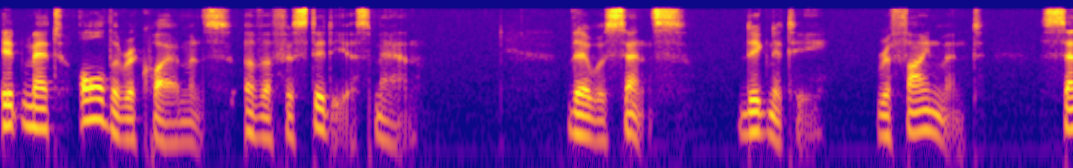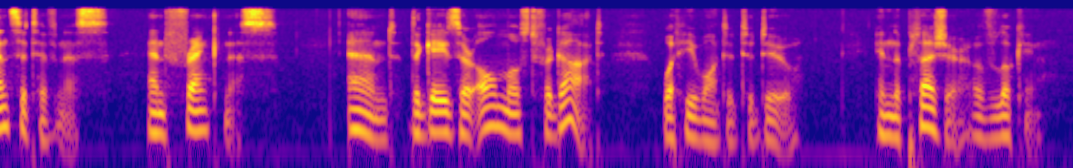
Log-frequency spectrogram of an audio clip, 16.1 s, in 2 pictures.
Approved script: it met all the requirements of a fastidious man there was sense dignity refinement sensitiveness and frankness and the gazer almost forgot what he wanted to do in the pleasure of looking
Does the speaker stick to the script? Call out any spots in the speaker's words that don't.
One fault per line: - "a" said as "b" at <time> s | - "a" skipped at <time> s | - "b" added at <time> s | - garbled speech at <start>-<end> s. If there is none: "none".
none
